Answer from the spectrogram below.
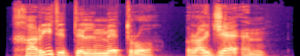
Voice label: subway map Arabic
